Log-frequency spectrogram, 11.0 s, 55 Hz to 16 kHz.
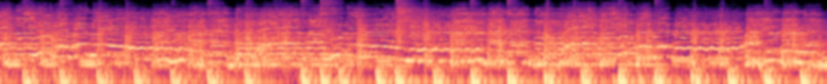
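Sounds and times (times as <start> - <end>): fast steady drum beat: 0.0 - 11.0
voices singing gospel: 0.0 - 11.0.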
